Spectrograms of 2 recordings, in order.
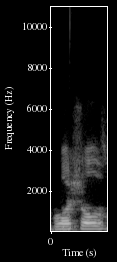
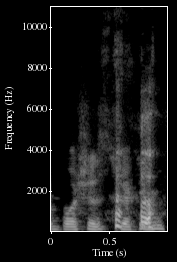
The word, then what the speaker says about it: Bush's Chicken: It'd probably be like, hey, we need you to stop pronouncing it Bushels. We actually are Bush's Chicken.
